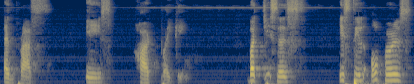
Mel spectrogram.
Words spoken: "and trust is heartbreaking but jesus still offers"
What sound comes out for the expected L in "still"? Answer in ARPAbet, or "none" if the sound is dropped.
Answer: L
